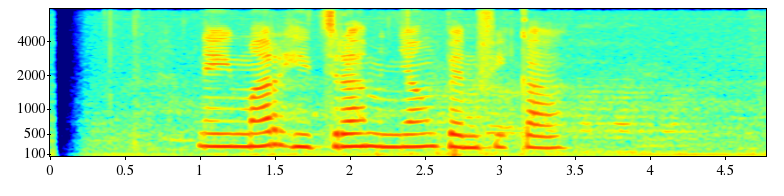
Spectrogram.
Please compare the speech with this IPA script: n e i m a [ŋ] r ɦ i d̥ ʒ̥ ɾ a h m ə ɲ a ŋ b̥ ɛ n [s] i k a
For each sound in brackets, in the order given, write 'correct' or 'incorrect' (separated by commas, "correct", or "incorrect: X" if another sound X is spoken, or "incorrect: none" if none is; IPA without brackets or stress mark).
incorrect: none, incorrect: f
